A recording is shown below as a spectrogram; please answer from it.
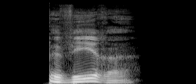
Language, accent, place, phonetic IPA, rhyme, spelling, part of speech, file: German, Germany, Berlin, [bəˈveːʁə], -eːʁə, bewehre, verb, De-bewehre.ogg
- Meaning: inflection of bewehren: 1. first-person singular present 2. first/third-person singular subjunctive I 3. singular imperative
